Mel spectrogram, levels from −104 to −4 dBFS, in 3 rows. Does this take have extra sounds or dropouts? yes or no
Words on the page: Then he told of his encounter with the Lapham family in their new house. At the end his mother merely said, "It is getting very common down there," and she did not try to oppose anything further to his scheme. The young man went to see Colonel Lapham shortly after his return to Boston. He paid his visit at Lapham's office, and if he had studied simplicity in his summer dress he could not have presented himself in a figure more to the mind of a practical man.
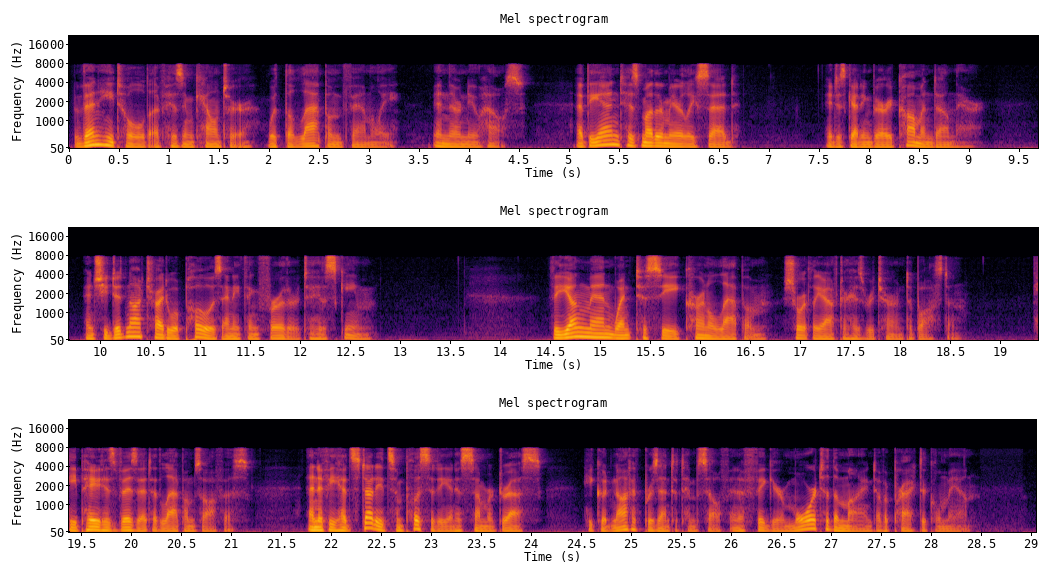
no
